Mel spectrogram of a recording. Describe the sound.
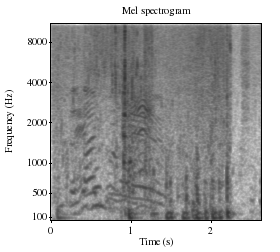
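A newly built, high-sided paddled boat with a crew of about twenty pushes off from a pier on its first voyage, with a run of rhythmic knocking and splashing paddle strokes while voices call out over the water.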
